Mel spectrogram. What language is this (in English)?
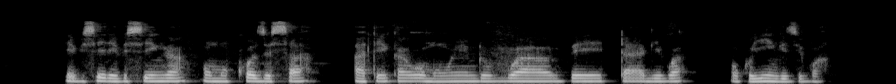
Ganda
